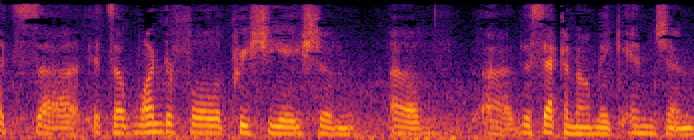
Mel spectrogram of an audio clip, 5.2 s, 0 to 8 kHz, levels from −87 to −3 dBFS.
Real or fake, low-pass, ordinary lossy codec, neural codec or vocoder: fake; 7.2 kHz; MP3, 32 kbps; vocoder, 44.1 kHz, 128 mel bands, Pupu-Vocoder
